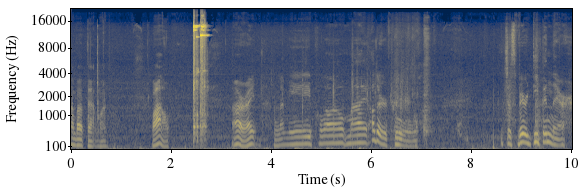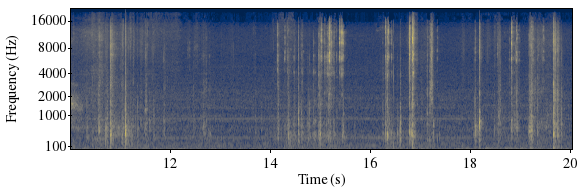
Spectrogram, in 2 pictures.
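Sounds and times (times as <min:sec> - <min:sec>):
metal hand tools clinking: 0:02.5 - 0:02.8.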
